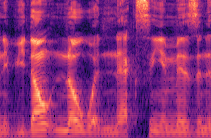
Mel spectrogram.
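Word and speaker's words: NXIVM: And if you don't know what Nexium is, and it's spelled NX IVM, it was basically uh a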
